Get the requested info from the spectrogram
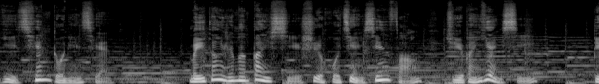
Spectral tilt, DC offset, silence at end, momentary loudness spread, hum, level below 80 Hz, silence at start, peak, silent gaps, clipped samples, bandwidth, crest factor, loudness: -5.5 dB/octave; under 0.1%; 0 s; 19 LU; none; -42 dBFS; 0 s; -2 dBFS; none; under 0.1%; over 20 kHz; 18 dB; -21 LUFS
